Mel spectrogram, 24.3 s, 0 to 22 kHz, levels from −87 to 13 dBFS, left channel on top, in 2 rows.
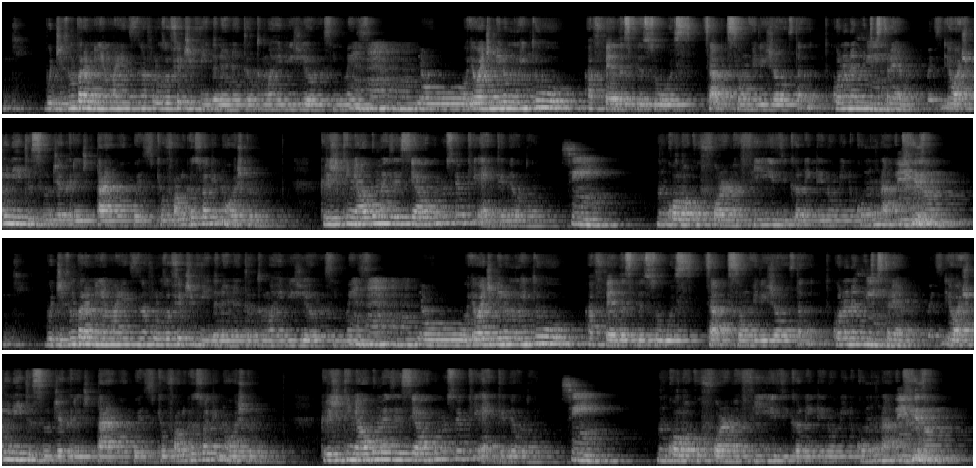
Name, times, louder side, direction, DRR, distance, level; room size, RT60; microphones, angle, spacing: voice 1, 0.5-4.5 5.2-7.1 7.3-8.5 8.8-15.5 16.1-19.0 19.4-19.5 20.3-23.7, equal, 65° left, -3 dB, 2.3 m, -28 dB
voice 2, 4.3-5.2 10.8-11.2 19.2-19.7 23.3-23.8, equal, 15° right, -6 dB, 2.8 m, -31 dB
12.5 x 4.6 x 4.4 m, 1.1 s
head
